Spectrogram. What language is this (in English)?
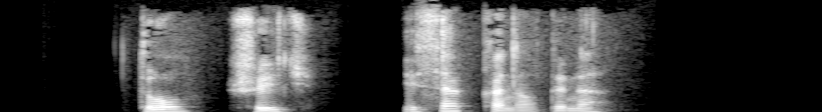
Mari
